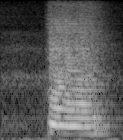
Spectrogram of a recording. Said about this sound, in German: Äh, Gesundheit. Ja. Ähm, aber ich nies gar nicht, es ist tatsächlich Schnauben. Ich weiß, ich weiß.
